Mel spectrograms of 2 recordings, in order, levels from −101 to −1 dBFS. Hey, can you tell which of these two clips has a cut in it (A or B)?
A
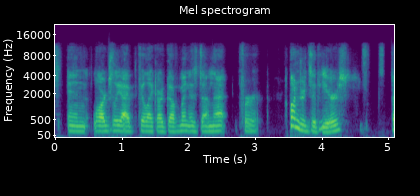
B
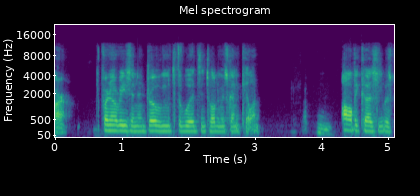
B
